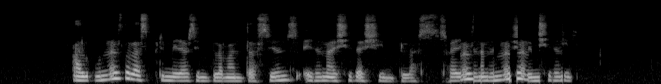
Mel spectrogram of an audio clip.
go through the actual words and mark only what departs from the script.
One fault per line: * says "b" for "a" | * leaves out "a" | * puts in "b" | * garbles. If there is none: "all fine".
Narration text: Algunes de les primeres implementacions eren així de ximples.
* garbles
